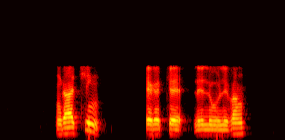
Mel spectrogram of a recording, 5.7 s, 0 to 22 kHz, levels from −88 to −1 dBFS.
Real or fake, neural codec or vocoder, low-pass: fake; autoencoder, 48 kHz, 128 numbers a frame, DAC-VAE, trained on Japanese speech; 3.6 kHz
